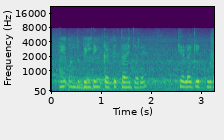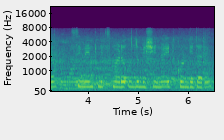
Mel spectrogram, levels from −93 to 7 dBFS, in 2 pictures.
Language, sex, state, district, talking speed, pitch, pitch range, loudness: Kannada, female, Karnataka, Raichur, 130 wpm, 240 Hz, 230-245 Hz, -16 LUFS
